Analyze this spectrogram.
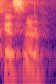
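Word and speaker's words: Hetzner: Like I'm using Hezner. I probably won't be able right now because I'm not sure if like it it shows any personal personal information, right? It's pronounced Hezner.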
